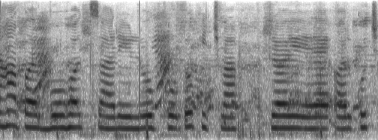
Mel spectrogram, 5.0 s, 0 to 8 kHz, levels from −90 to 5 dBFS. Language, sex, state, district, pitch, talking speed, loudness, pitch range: Hindi, female, Maharashtra, Gondia, 260 Hz, 165 wpm, -13 LUFS, 250-275 Hz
